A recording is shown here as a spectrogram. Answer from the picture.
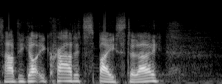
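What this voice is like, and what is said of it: Put-on Cockney accent. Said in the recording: “say it in a more Cockney voice.”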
